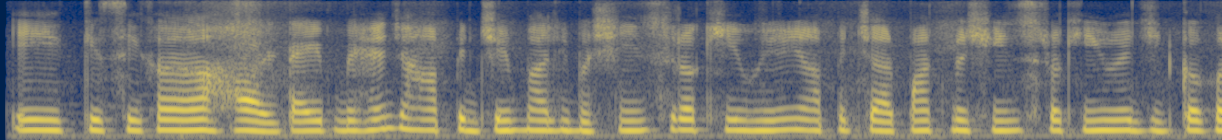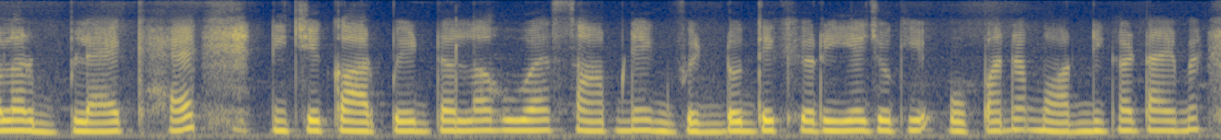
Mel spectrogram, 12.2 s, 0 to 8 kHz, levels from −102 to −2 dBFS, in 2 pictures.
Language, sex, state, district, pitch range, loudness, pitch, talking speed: Hindi, female, Bihar, East Champaran, 205-220 Hz, -16 LUFS, 215 Hz, 225 wpm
